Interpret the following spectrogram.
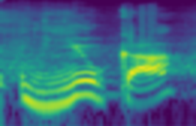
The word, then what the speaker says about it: yuca: obviously corn and then yucca which we pronounce yuca that it comes in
